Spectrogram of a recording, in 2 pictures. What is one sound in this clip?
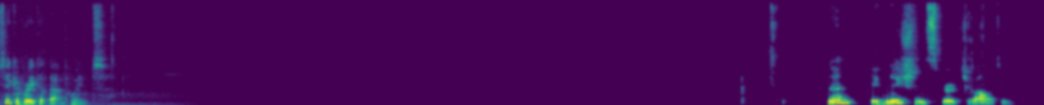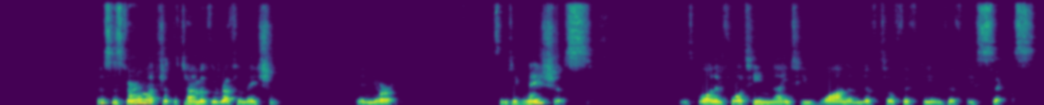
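An elderly woman reads aloud calmly.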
